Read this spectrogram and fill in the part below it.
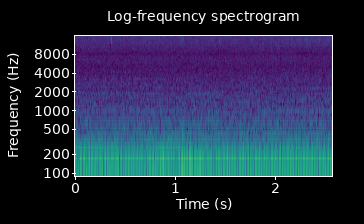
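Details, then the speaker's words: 2010 Infiniti G37 Type S coupe, 6-speed manual, at warm idle with a new Top Speed Pro-1 dual exhaust: deep, steady low drone with an even pulse, no ticks or misses, slightly deeper monotone than the stock exhaust. Normal idle. "And even right now it's at a warm idle. You can slightly hear the difference in the deep monotone as opposed to the stock exhaust."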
